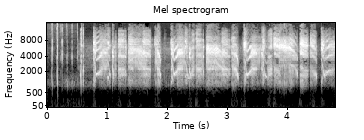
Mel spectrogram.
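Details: Calls used to attract swiftlets: a burst of quick clicks opening into dense, harsh chittering and buzzy twittering phrases, loud and nearly continuous, with sweeping notes repeated in fast succession.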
